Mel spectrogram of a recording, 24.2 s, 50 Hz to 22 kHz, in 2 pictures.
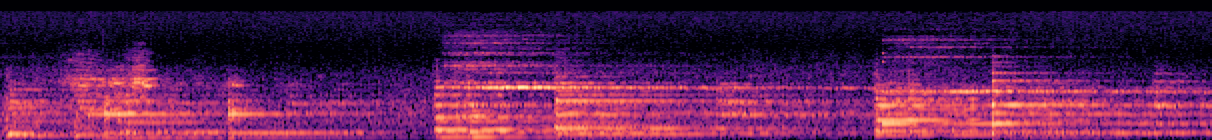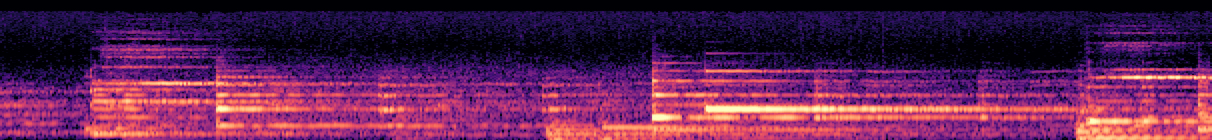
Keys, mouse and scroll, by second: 0.4-3.5 drag, 9.8 click, 11.2 click, 12.6-15.2 middle drag, 15.2 click, 17.2 click, 20.4 click, 21.9 click, 23.9 click.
